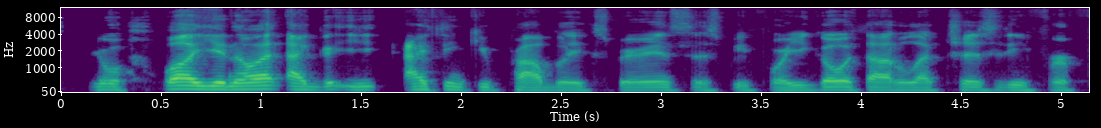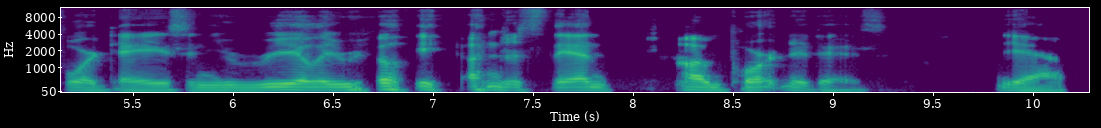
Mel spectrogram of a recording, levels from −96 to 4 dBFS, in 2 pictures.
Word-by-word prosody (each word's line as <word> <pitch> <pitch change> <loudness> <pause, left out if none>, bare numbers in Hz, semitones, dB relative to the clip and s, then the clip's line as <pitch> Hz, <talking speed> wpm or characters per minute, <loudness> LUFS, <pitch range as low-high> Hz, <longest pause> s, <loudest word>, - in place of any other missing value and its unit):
You 120 0 -3 0.2
well, 140 0 +9
you 130 0 +7
know 130 0 +5
what? 140 +1 +7
I 120 - +5
ge 115 +3 -5
ye 125 -1 -4
I 115 +1 +4
think 120 -1 -7
you 110 - -6
probably 100 0 -1
experienced 105 +1 -5
this 90 - -10
before. 95 0 -7
You 95 0 -4
go 115 - +3
without 105 -2 +1
electricity 100 +1 -4
for 90 - -6
4 100 -3 -2
days, 90 +1 -2
and 100 0 -4
you 100 0 -3
really, 110 +2 +3 0.2
really 130 -2 +2
understand 110 -2 0 0.4
how 110 - +6
important 105 +3 -2
it - - -3
is. 95 +3 -23 0.6
Yeah. - - -2
105 Hz, 185 wpm, -29 LUFS, 95-115 Hz, 0.6 s, well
